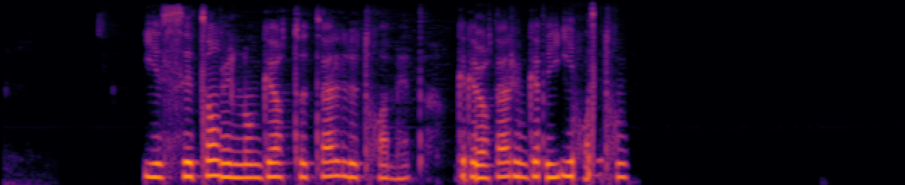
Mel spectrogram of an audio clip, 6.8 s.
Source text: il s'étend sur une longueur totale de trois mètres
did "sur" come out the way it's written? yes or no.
no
